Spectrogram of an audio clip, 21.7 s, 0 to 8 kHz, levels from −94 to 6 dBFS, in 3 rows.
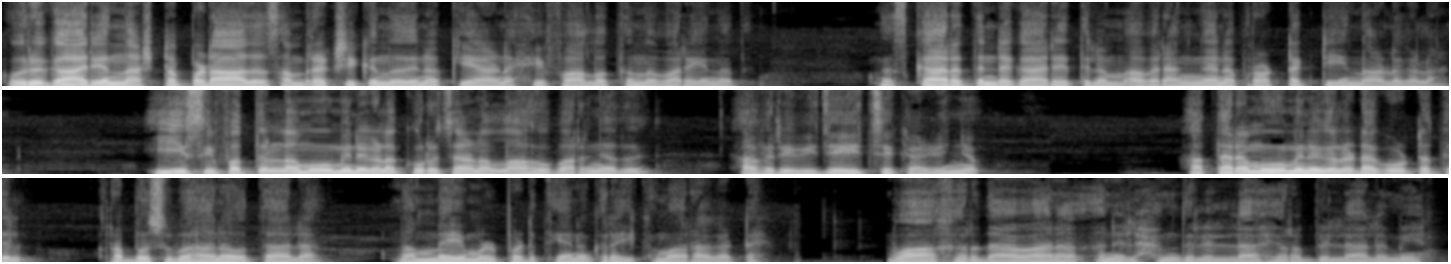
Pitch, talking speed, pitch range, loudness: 135 Hz, 90 wpm, 125-150 Hz, -18 LUFS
